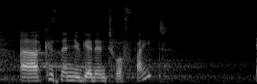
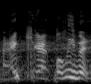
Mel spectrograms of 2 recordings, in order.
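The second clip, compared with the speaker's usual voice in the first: exasperated shout; 7 semitones higher, 6 dB louder than usual. Retold or imitated. Retold dinner table fight.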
